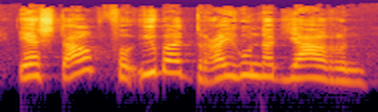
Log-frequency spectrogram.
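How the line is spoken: Calling out. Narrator (German): rief

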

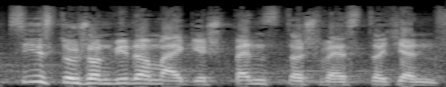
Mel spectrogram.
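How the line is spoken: Mocking question. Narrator (German): fragte spöttisch

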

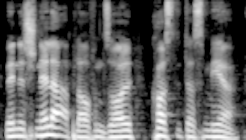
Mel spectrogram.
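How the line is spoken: Confident voice. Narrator (German): fuhr Max mit selbstbewusst klingender Stimme fort

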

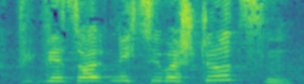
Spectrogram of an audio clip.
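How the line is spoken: Called out. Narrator (German): rief Picandu

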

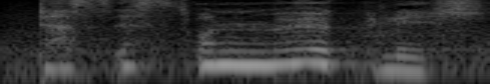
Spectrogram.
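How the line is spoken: Whispering. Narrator (German): flüsterte Nova

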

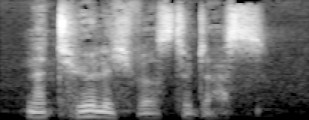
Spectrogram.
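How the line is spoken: Quiet. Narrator (German): sagte Flink leise

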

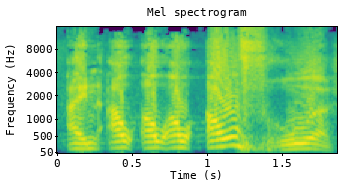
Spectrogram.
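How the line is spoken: Stuttering. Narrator (German): stotterte Gregor

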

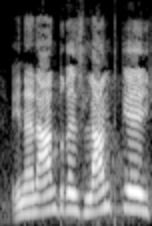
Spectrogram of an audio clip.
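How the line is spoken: Calling out. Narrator (German): rief Barty

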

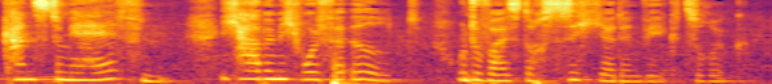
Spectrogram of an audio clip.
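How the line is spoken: Honey-sweet female voice. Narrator (German): sagte die Frau mit honigsüßer Stimme

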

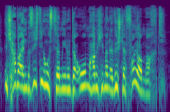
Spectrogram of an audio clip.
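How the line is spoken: Gasping. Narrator (German): keuchte Lürsen

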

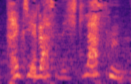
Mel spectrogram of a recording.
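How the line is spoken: Hissing. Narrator (German): zischte Lili

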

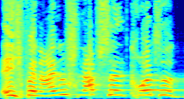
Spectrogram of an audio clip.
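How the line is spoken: Thundering voice. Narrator (German): donnerte es in unseren Köpfen

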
